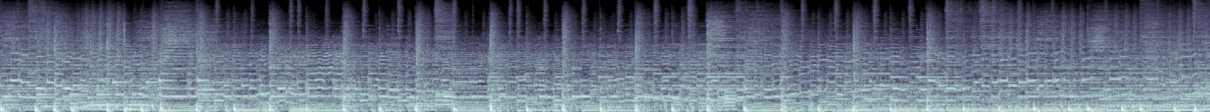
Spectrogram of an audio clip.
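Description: Live rock band playing an instrumental passage: electric guitar lines over a drum kit keeping a steady beat of about two hits a second, with bass underneath.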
